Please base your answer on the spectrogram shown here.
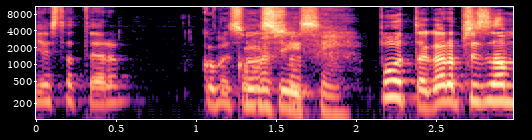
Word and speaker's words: Statera: Estatera, que no começo a gente chamava até de estátera. E aí a gente foi até um professor de latim para entender como que seria essa pronúncia correta. E a gente entendeu que estatera que soa bem melhor, né?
